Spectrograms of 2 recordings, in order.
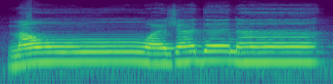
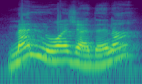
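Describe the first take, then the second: First: The n merges into a nasalized w sound. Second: The n is pronounced clearly before the w. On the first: This is the correct way to recite the Quran. The speaker calls it right. "Você vai fazer a letra nun como a letra uau" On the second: This is how ordinary Arabic is read. The speaker calls it wrong. "Não diga من وجدنا"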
